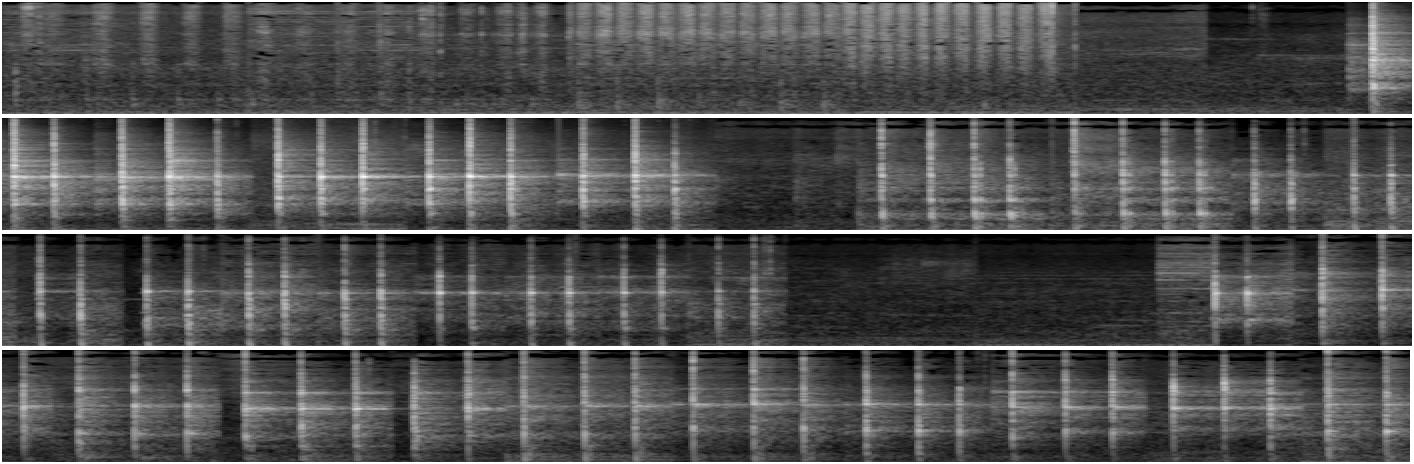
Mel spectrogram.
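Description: Carving chisel driven into wood by mallet strikes, in runs of sharp, regular taps about three to four a second, with short pauses between the runs. It opens with a few seconds of steadier scraping.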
